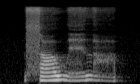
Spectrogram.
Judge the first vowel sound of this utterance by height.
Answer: low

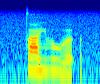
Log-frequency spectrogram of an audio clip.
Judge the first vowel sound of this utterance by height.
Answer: low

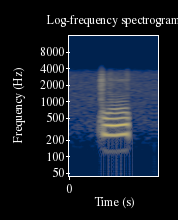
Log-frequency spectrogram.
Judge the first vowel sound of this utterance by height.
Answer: high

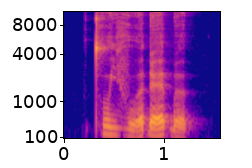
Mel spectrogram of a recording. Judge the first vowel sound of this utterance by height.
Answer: high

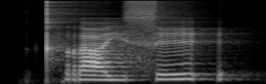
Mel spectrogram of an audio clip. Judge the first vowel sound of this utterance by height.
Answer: low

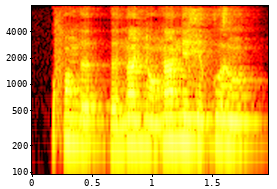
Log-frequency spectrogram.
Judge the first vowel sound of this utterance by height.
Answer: mid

